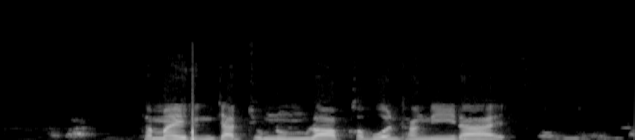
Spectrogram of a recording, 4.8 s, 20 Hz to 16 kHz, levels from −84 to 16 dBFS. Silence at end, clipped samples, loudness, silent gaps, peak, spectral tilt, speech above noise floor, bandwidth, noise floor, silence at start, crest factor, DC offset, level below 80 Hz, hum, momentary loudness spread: 0.4 s; under 0.1%; -18 LUFS; none; 0 dBFS; -8.5 dB/octave; 33 dB; 4.7 kHz; -50 dBFS; 0.5 s; 20 dB; under 0.1%; -52 dBFS; none; 21 LU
